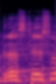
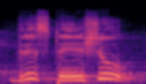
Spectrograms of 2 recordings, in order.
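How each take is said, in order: First: दृष्टेषु said with "dra" for "dri"; mispronunciation demo. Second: दृष्टेषु slowly as "drish-tee-shu", with "dri"; correct pronunciation. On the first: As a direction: show the wrong reading, "drasteshu" for दृष्टेषु. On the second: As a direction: stretch दृष्टेषु, starting on a clear "dri". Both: Shown as a demonstration. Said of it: "दृष्टेषु नहीं".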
